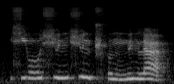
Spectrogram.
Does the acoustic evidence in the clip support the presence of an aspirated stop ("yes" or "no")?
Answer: yes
